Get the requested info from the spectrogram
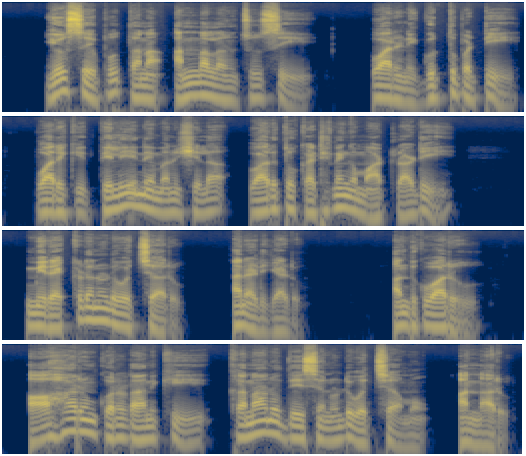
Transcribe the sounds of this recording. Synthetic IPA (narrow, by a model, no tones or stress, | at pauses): jo̞ːse̞ːput̪ɐnɐɐnːɐlɐnut͡ʃuːsḭ | ʋaːɾiniɡuɾt̪upɐʈːḭ | ʋaːɾik̬it̪e̞lijɐneːmɐnuʂilɐ | ʋaːɾit̪o̞ːkɐʈinɐŋɡaːma̰ːʈlaːɽḭ | miːɾɛkːɐɽɐnuɳɖiʋɐt͡ʃːa̰ːɾṵ | ɐniɐɽiɡa̰ːɽu | ɐnd̪ukuʋaːɾṵ | aːɦaːɾɐmkɔnɐɽaːnikikɐnaːnud̪ɛːʃɐmnuɳɖiʋɐt͡ʃːa̰ːmṵ | ɐnːa̰ːɾṵ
